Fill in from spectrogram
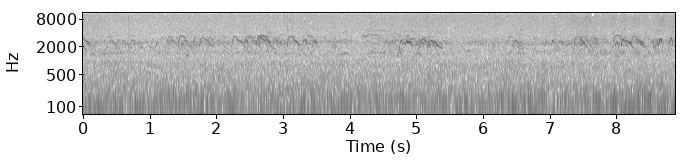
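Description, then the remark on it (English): A distant flock of wigeon, winter migrants from Iceland, Scandinavia and Russia, whistling continuously as they rise and fall among the grasses of the Broads wetland, many overlapping calls rising and falling over a steady low rumble of wind and open water. No one speaks. “and in the distance, a flock of widgeons who have migrated for the winter from Iceland, Scandinavia, and Russia rise and fall among the grasses.”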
